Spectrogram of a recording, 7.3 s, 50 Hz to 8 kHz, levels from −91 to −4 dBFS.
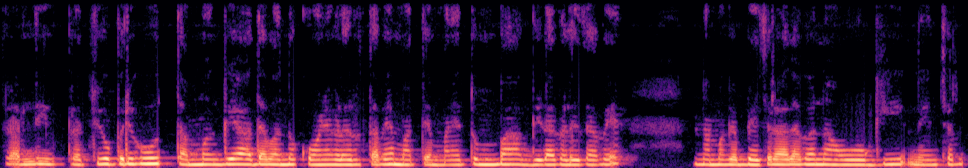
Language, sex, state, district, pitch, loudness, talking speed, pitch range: Kannada, female, Karnataka, Raichur, 240 Hz, -15 LUFS, 130 wpm, 230-245 Hz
